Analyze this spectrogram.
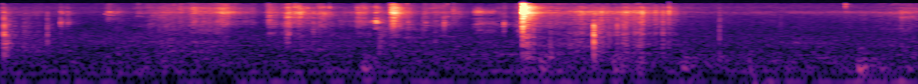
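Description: Small scratchy handling noises of a matchbox, then a match struck on it about four seconds in: one sharp scrape followed by about a second of hiss as it flares.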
